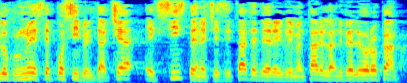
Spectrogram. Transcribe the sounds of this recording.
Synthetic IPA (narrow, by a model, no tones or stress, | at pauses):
lukɾunuje̞st̪e̞po̞sibild̪e̞at͡ʃe̞jae̞ɡz̥ist̪əne̞t͡ʃe̞sit̪at̪ead̪e̞ɾe̞ɡle̞me̞nt̪aɾe̞lanive̞le̞uɾo̞pean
